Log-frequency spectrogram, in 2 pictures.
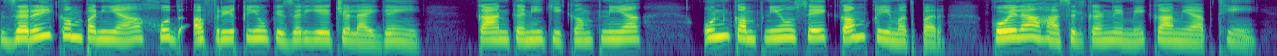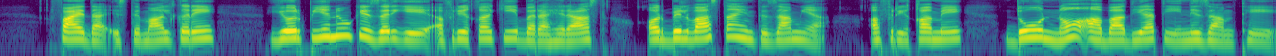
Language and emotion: Urdu, neutral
